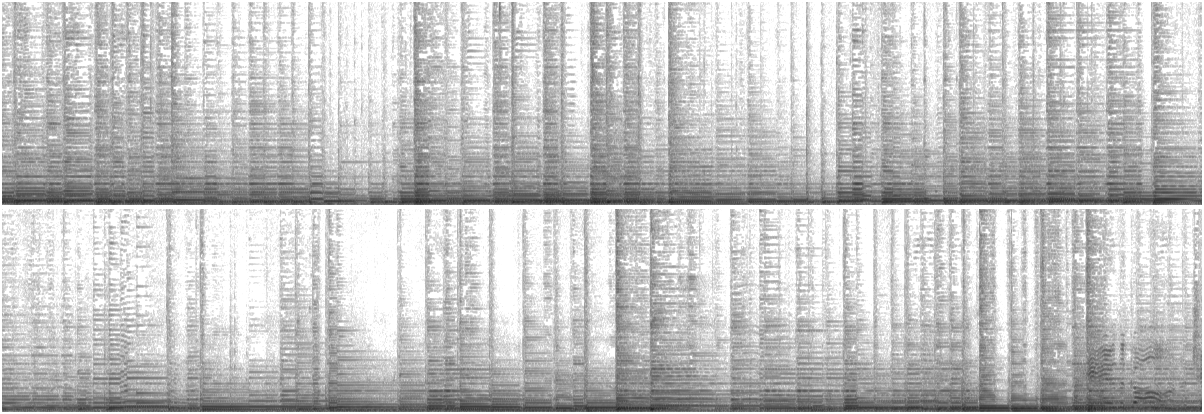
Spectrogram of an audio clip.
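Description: Acoustic guitar played solo, strumming and picking chords through an instrumental break of a folk song, with no voice.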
